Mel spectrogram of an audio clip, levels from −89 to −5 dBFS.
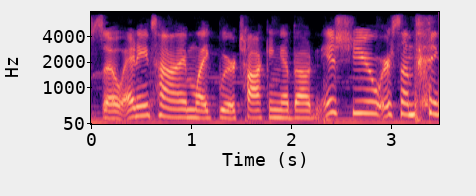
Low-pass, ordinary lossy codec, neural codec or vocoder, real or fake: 7.2 kHz; MP3, 48 kbps; none; real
